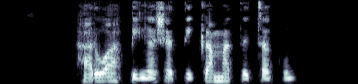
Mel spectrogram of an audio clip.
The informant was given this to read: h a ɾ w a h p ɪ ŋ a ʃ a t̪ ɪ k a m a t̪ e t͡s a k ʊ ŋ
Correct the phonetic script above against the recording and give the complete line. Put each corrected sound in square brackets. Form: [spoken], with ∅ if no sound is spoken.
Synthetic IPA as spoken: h a ɾ w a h p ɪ ŋ a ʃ a t̪ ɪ k a m a t̪ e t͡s a k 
